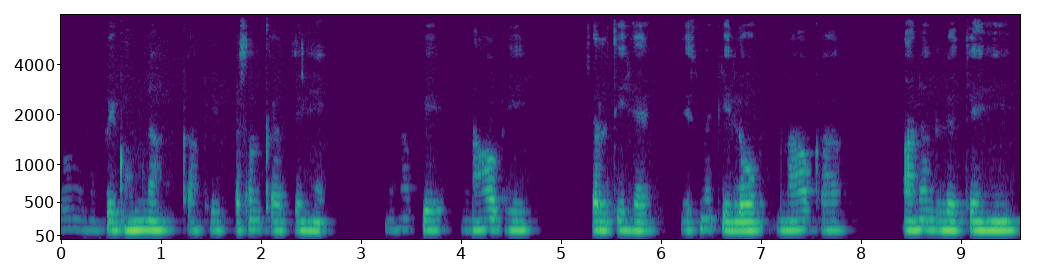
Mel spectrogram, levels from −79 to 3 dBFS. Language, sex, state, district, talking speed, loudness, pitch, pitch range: Hindi, male, Bihar, Lakhisarai, 135 wpm, -26 LUFS, 125 Hz, 120-130 Hz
